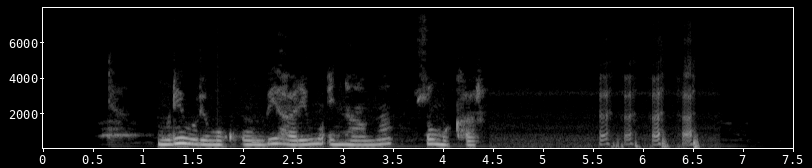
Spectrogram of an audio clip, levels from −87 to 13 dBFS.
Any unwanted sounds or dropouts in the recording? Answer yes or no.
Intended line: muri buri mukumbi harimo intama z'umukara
yes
